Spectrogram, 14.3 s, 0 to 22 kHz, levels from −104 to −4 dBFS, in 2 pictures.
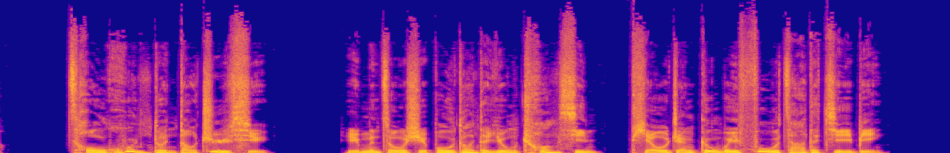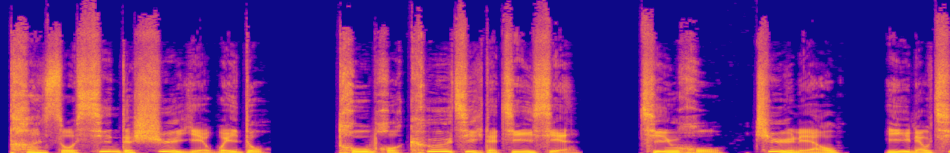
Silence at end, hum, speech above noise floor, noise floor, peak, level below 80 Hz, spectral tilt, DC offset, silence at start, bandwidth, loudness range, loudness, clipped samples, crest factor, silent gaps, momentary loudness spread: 0 s; none; over 76 dB; under -90 dBFS; -4 dBFS; -30 dBFS; -4 dB/octave; under 0.1%; 0.5 s; over 20 kHz; 2 LU; -15 LUFS; under 0.1%; 12 dB; 2.05-2.55 s, 4.53-4.70 s, 6.66-7.18 s, 9.15-9.63 s, 11.49-11.90 s, 13.49-13.76 s; 8 LU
